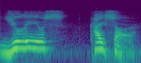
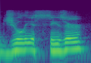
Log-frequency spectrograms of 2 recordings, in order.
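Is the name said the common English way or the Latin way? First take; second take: Latin; English. First: The name is said the classical Latin way. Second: The name is said the common English way. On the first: The speaker calls it right. "It's actually Julius Caesar" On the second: The speaker calls it wrong. "you know how everyone calls the guy Julius Caesar?"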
